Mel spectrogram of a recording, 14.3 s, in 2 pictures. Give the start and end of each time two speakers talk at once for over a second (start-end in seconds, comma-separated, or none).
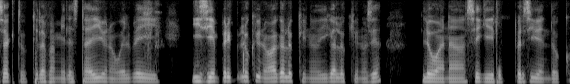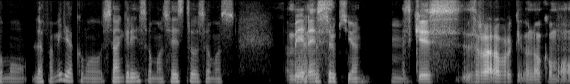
none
